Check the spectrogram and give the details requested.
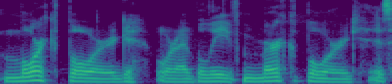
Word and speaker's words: Mörk Borg: Oh no, we are playing an indie RPG called MÖRK BORG, or I believe MÖRK BORG is how it is actually pronounced in It's called MÖRK BORG.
